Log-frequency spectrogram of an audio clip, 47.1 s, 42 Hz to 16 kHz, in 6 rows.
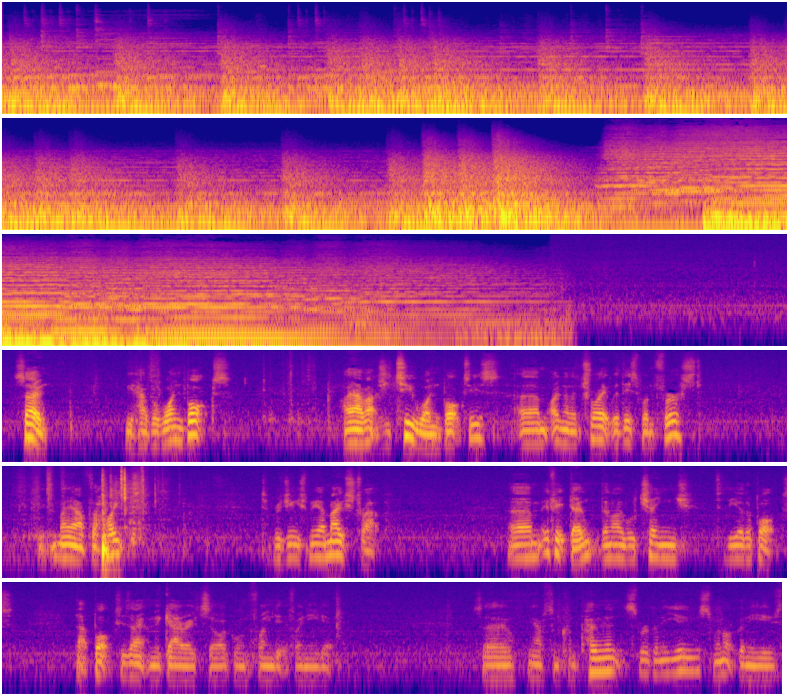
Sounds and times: Speech: 0:23.7 - 0:24.1, 0:24.8 - 0:25.9, 0:27.0 - 0:30.6, 0:31.7 - 0:32.8, 0:34.0 - 0:35.3, 0:36.5 - 0:39.4, 0:40.0 - 0:42.7, 0:44.0 - 0:47.0.

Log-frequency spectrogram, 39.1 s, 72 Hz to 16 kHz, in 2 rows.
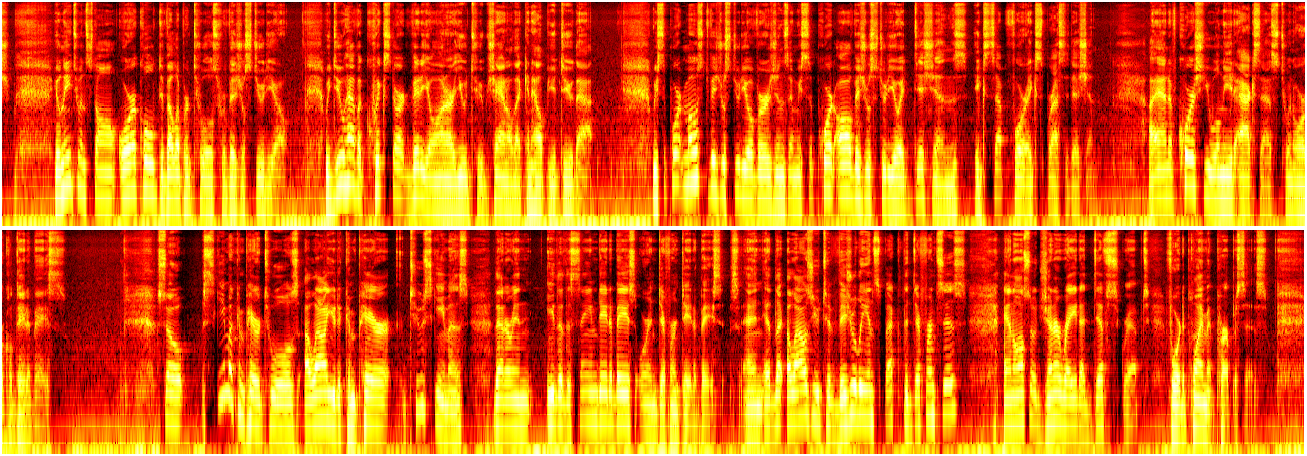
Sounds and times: Speech: 0:00.0 - 0:00.2, 0:00.8 - 0:08.9, 0:09.7 - 0:16.4, 0:17.2 - 0:20.6, 0:21.9 - 0:38.6.

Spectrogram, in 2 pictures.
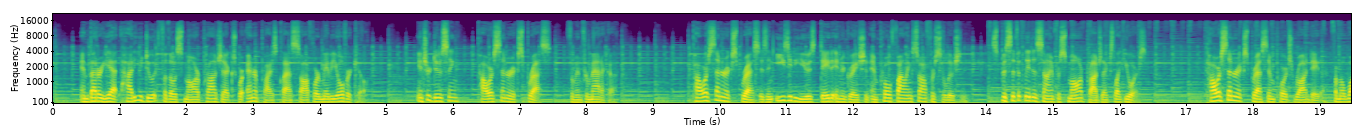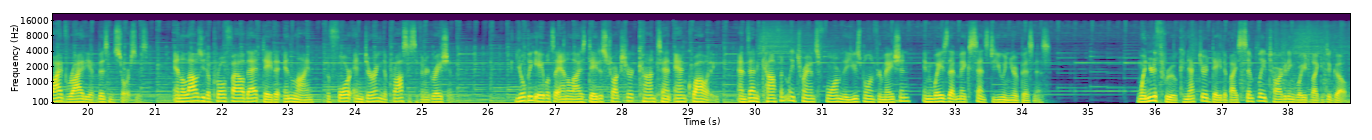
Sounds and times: Music: 0:00.0 - 0:38.9
Speech: 0:00.4 - 0:04.8, 0:05.5 - 0:08.5, 0:09.6 - 0:16.4, 0:17.3 - 0:25.6, 0:26.4 - 0:34.4, 0:35.8 - 0:38.9.

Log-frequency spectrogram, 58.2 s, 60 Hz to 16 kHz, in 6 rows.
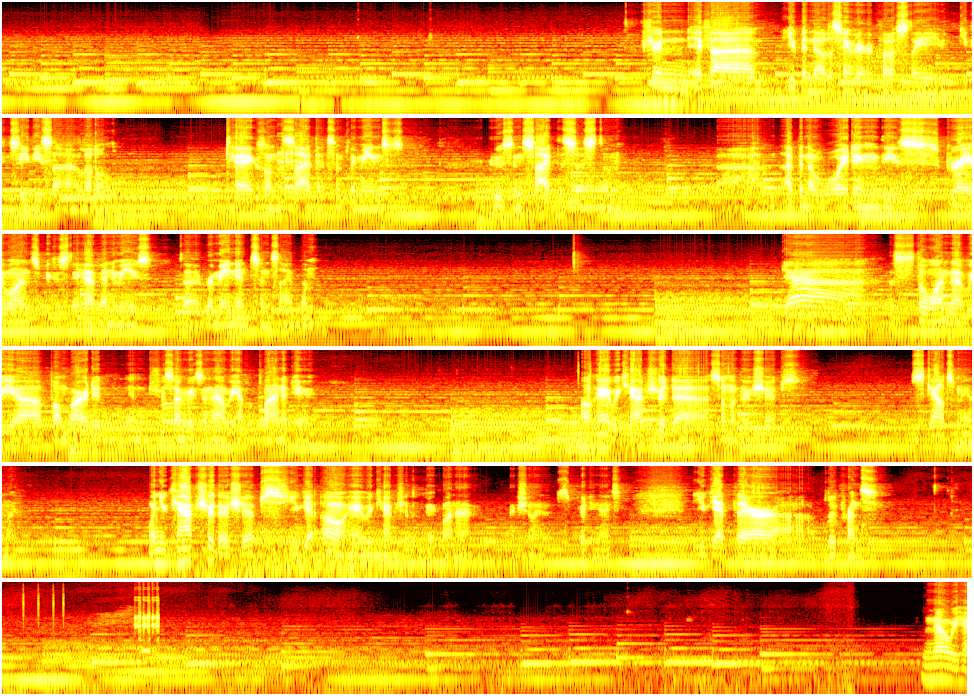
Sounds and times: Music: 0:00.0 - 0:58.1
Speech: 0:06.3 - 0:10.9, 0:12.0 - 0:13.9, 0:14.5 - 0:16.0, 0:16.9 - 0:22.6, 0:27.2 - 0:32.3, 0:34.9 - 0:37.2, 0:38.2 - 0:39.0, 0:40.3 - 0:47.7, 0:57.7 - 0:58.1.

